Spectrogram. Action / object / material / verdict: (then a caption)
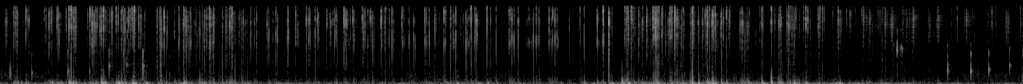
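tap / long acrylic fingernails with rhinestones / acrylic / none. Long square acrylic nails decorated with rhinestones and gems are tapped and clicked against each other, nail on nail, close to a microphone. The result is a dense, fast stream of sharp, bright clicks that come in bursts, with the strongest flurries near the start and around the middle. Each click is very short and crisp.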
